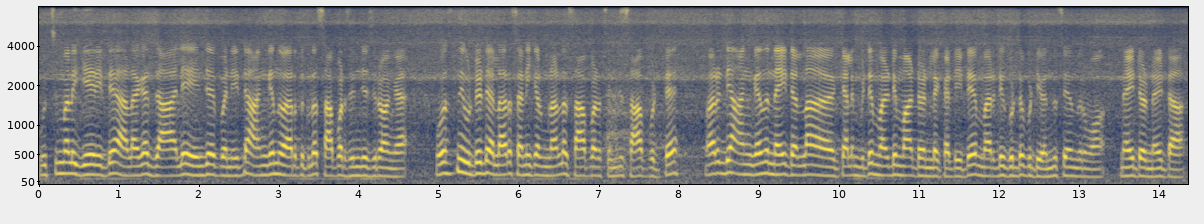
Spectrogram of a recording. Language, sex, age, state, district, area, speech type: Tamil, male, 30-45, Tamil Nadu, Dharmapuri, rural, spontaneous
